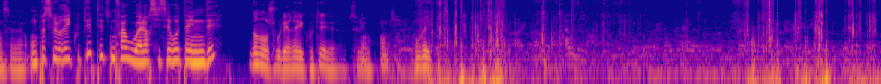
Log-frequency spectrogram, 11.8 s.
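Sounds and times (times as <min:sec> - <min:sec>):
speech: 0:00.0 - 0:06.2
paper package tearing crackles: 0:05.6 - 0:08.6, 0:09.8 - 0:11.7
paper package of finished posters crinkling and rustling: 0:05.6 - 0:11.7.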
